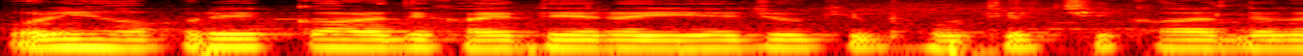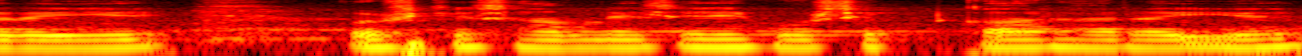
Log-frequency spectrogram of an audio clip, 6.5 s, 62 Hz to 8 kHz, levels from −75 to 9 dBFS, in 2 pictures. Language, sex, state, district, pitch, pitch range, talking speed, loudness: Hindi, male, Haryana, Rohtak, 130 Hz, 125-135 Hz, 265 wpm, -18 LUFS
